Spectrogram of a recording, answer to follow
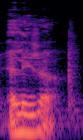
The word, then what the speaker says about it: Eliza: Eliza. Is how they say it down there. Eliza.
